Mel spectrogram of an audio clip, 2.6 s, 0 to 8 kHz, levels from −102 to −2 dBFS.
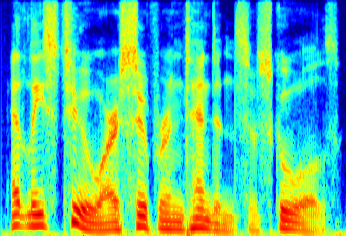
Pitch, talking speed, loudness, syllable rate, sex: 105 Hz, 160 wpm, -16 LUFS, 4.9 syllables/s, male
